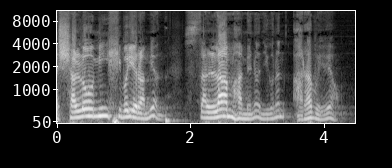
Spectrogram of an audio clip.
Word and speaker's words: 샬롬: 샬롬. 샬롬. 샬롬 샬롬. 네, 발음을 잘해야 돼요. 이거 잘못하면 살롬이 아니라 죽일 놈이 된다고.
